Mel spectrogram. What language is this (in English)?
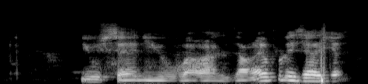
Kabyle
